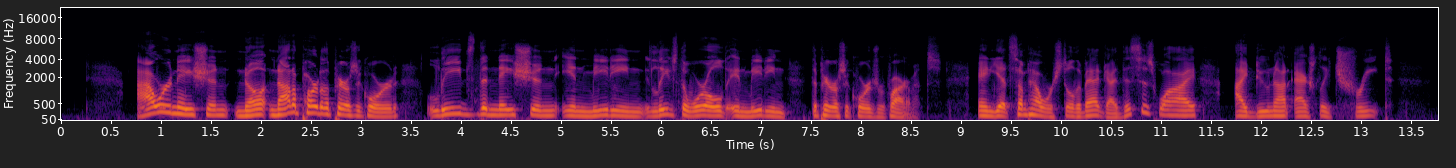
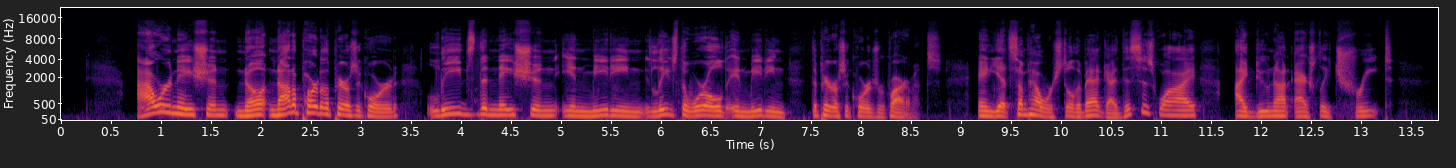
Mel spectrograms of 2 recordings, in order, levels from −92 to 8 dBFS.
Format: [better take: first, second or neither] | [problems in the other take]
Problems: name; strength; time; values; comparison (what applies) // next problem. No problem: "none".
second | muffled; slightly; fading above 2.5 kHz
